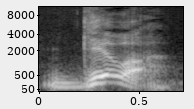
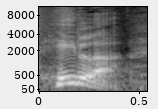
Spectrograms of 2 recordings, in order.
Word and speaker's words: Gila: uh see or English would see G I L A and they would say Gilla Monster. It's not. It's Hila. Hila monster. Uh, a a Spanish name where the G the G's are are pronounced like H's.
